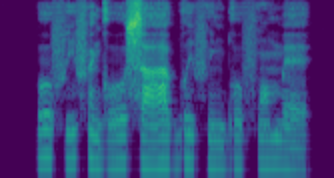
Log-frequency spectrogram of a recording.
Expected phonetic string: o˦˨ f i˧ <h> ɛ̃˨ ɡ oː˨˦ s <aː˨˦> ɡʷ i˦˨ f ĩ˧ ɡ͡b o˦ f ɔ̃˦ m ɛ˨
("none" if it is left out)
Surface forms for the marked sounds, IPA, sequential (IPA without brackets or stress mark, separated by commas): f, aː˨˦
